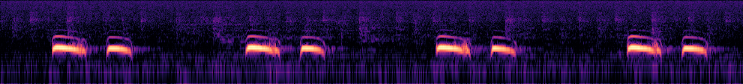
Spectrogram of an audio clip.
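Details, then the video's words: Captive pet male Inca dove, hand-raised and never having met another of its species, giving the two-note "no hope" call: paired hollow cooing notes, each dipping slightly, repeated in four pairs about every two seconds in a quiet room. "Necco the Inca dove makes his "no hope" call"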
